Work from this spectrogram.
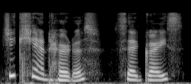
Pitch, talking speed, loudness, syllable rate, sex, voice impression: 235 Hz, 190 wpm, -17 LUFS, 4.2 syllables/s, female, very feminine, slightly young, slightly adult-like, very thin, tensed, slightly powerful, very bright, hard, clear, fluent, slightly raspy, cute, intellectual, very refreshing, sincere, slightly calm, friendly, reassuring, very unique, elegant, slightly wild, sweet, lively, kind, slightly sharp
